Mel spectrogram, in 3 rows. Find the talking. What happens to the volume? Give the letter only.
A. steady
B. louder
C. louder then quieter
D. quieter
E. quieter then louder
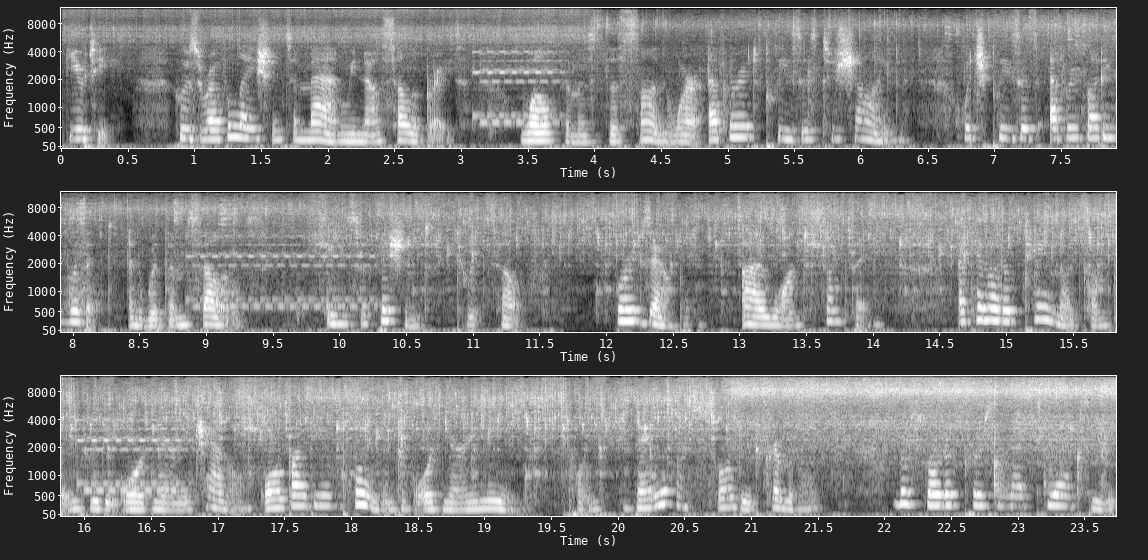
A.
